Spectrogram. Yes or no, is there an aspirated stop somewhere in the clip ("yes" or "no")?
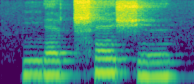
yes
